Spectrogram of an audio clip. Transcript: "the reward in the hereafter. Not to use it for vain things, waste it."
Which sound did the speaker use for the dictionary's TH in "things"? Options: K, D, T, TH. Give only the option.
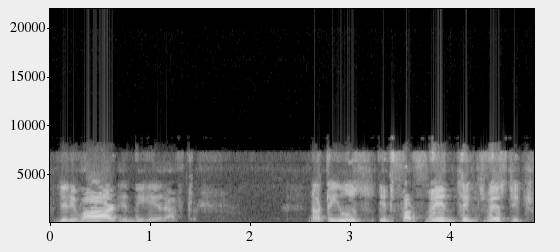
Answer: T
